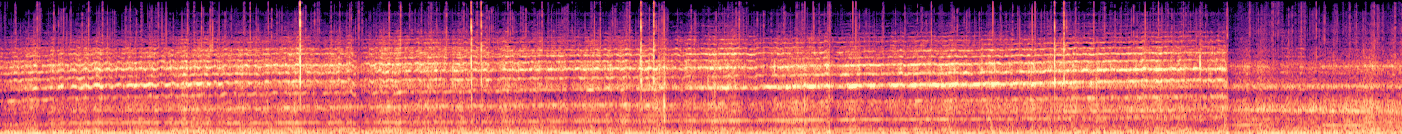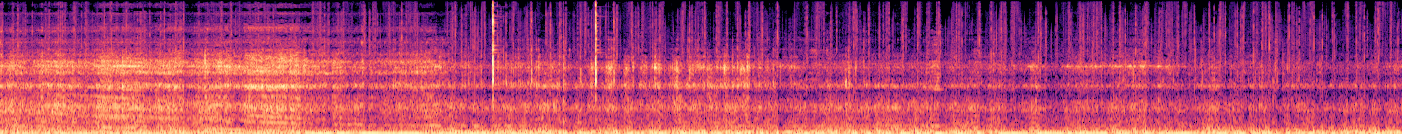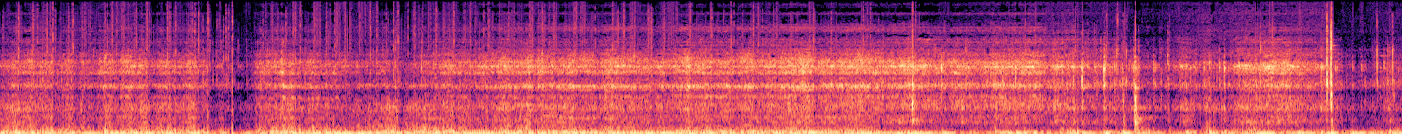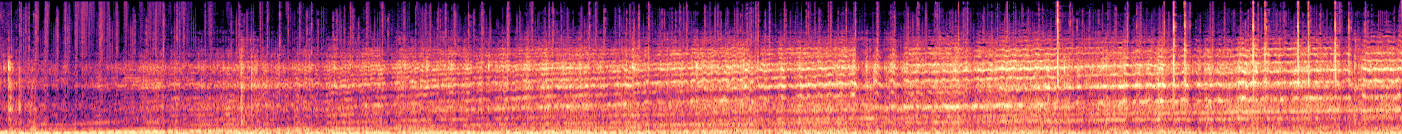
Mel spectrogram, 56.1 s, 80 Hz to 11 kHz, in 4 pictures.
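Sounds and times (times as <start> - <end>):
electric bike motor whining: 0.0 - 56.0
wind and tyre rumble: 0.0 - 56.0.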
